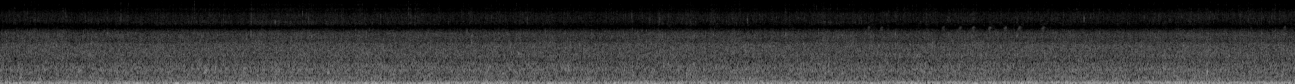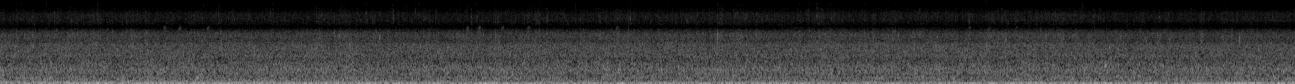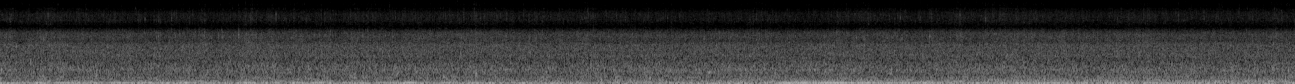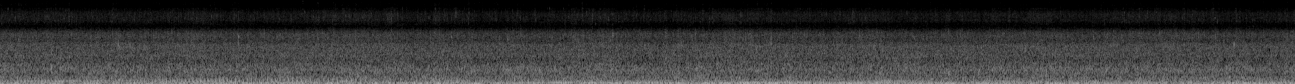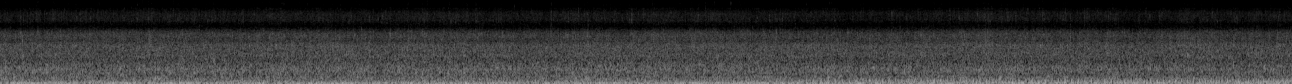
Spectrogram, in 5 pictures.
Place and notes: The sound of water, Sony PCM D50 + Soundman OKM II
Taoyuan City, Taoyuan County, Taiwan, 11 September 2013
